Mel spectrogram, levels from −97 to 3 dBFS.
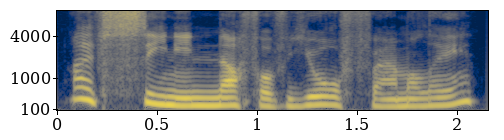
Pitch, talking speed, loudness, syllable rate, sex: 195 Hz, 165 wpm, -15 LUFS, 5.1 syllables/s, female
